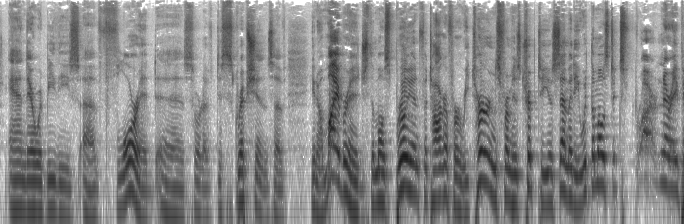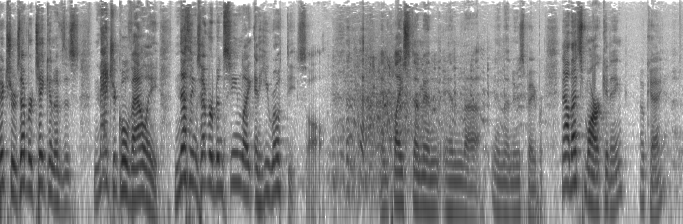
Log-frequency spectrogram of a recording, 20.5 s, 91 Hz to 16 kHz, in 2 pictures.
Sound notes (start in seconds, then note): 15.2 audience laughs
